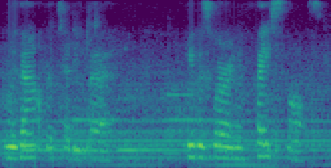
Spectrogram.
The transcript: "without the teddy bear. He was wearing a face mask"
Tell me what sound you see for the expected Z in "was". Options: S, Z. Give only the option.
Z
